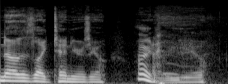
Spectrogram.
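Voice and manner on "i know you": low muttering under the breath. Retelling a stranger's words on a plane: imitating someone muttering under his breath. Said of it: "under his breath".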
